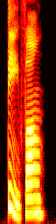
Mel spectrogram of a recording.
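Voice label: "di4 fang1", Chinese; HSK3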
